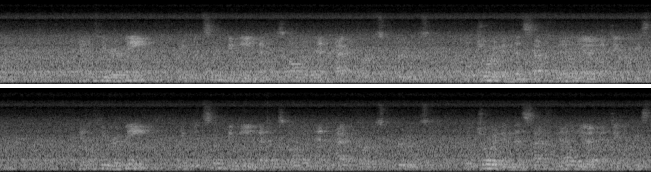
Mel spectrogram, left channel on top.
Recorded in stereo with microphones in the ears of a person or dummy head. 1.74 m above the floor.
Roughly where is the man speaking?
Left.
